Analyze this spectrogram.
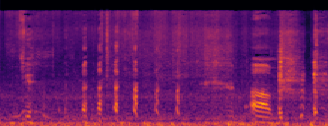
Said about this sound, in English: I'm sorry, I'm having a coughing.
